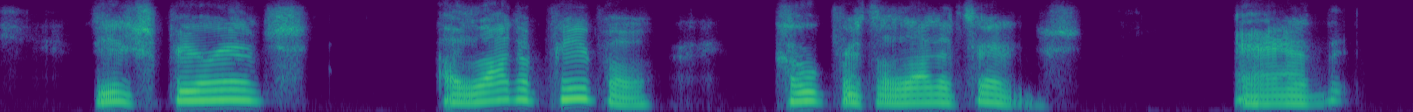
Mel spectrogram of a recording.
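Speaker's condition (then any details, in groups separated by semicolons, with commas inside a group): Spinal muscular atrophy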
